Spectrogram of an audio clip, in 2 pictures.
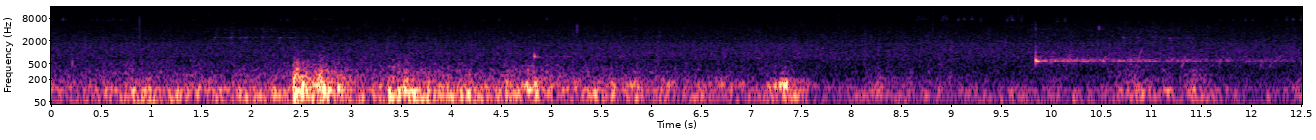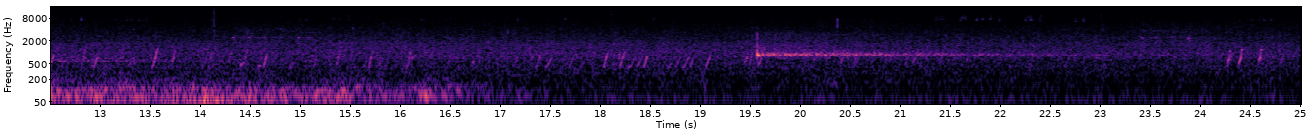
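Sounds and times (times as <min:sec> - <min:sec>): heavy rain: 0:00.0 - 0:25.0
thunder rumble: 0:09.9 - 0:16.6.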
